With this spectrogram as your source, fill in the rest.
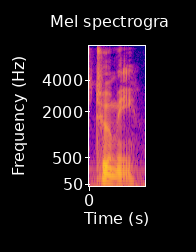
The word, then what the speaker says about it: Twomey: It's Jared Twomey. Twomey. Twomey? You guys taking a stab at that? The guy I know whose last name spelled like that is Toomey. Jared Toomey.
